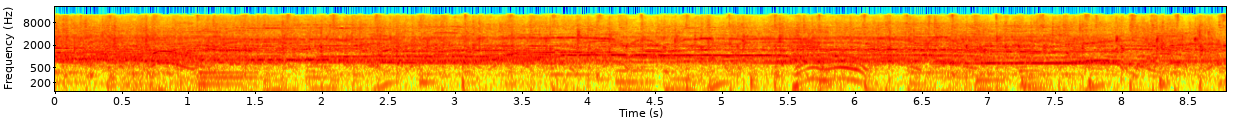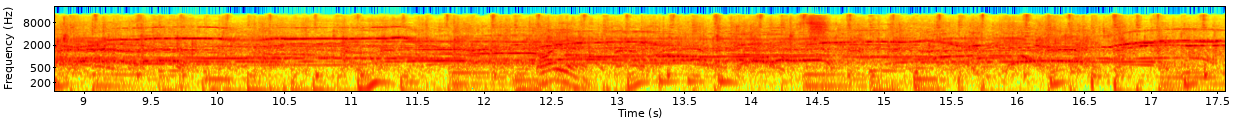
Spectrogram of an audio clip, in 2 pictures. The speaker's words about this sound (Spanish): ese amigo pelirrojo de Jejo, él grita igual cada vez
